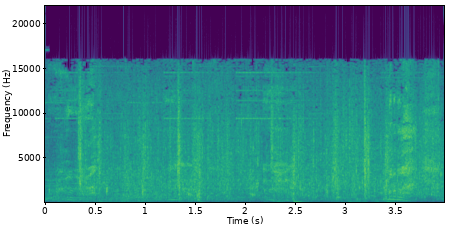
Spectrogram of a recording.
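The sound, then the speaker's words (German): Water splashes and churns steadily as Lars paddles hard with his hind paws, pushing an ice floe toward land. A busy, irregular stream of sloshing bursts fills the whole moment, with a few louder surges. “Und diese Eisscholle schiebt er nun geschwind in Richtung Land, indem er sie mit den Hinterpfoten im Wasser wild strampelnd antreibt.”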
